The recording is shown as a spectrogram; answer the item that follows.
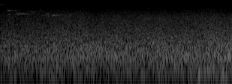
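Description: Soft ocean surf in the video game Jazzpunk: a faint, continuous wash of breaking waves with a hissy, noise-like texture and no distinct individual crashes.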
